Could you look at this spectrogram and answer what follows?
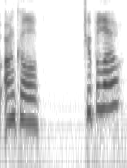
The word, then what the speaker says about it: Uncle Tupelo: But February 1st at Off-Broadway for the No Depression, a tribute to Uncle Tupelo. Am I pronouncing that correctly? – Yes.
